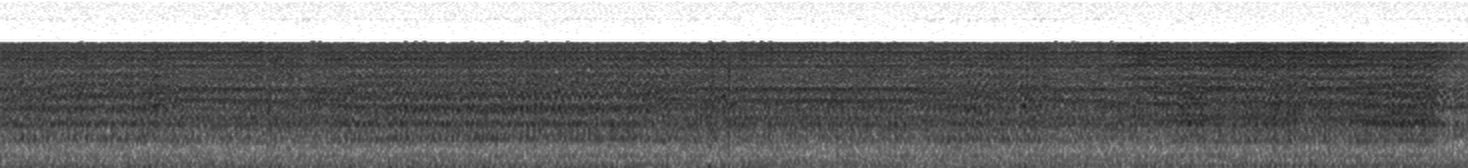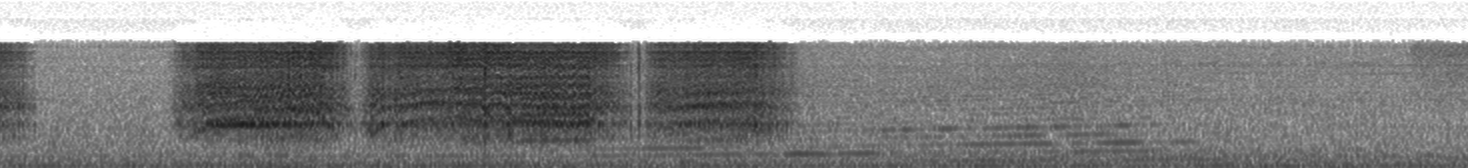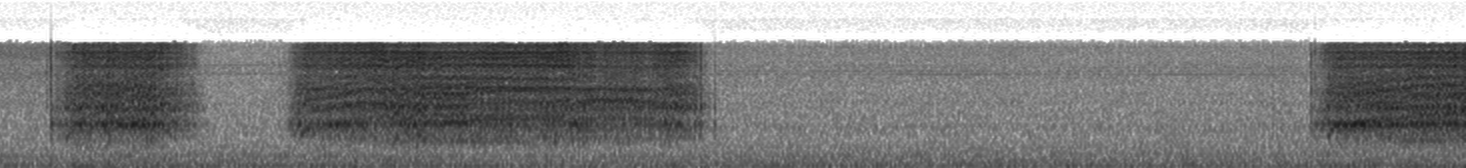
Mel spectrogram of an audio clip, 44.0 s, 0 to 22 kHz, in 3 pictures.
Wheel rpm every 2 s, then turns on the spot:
160, 160, 160, 160, 160, 160, 160, 30, 110, 140, 100, 20, 0, 0, 10, 60, 130, 150, 10, 0, 0, 100.
36-38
